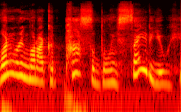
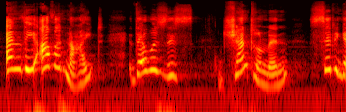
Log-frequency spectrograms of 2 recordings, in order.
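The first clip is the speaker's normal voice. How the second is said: celebrity impression with big pitch swoops; lilting British gossip telling a joke; Sharon Osbourne. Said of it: "Next we have Sharon Osbourne".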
